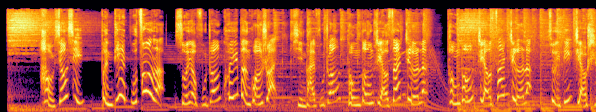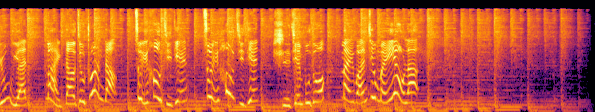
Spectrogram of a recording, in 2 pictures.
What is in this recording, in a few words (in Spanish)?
Locutor femenino chino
